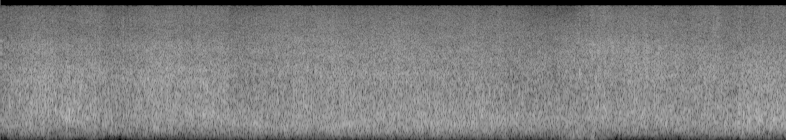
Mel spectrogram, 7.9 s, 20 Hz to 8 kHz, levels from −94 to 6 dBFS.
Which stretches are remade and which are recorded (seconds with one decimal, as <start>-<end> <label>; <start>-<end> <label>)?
0.0-3.0 remade; 3.0-4.0 recorded; 4.0-7.4 remade; 7.4-7.9 recorded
